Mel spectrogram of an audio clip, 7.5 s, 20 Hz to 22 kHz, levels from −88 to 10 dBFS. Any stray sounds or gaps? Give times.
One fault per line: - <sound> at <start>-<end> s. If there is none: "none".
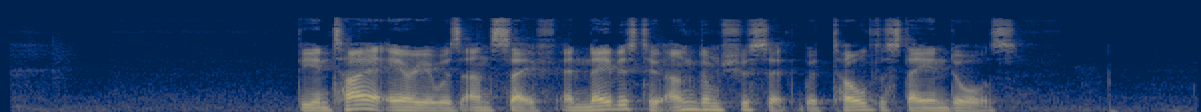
none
